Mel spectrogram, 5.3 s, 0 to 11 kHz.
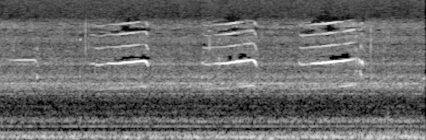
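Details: Southwest Florida bald eagle on 21 December 2019 giving three level, reedy whistled notes that tilt upward at the close, roughly one per second, with continuous low-frequency rumble and a soft steady hum behind.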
